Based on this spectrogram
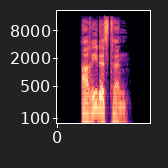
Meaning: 1. superlative degree of arid 2. inflection of arid: strong genitive masculine/neuter singular superlative degree
- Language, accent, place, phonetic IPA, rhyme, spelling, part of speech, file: German, Germany, Berlin, [aˈʁiːdəstn̩], -iːdəstn̩, aridesten, adjective, De-aridesten.ogg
